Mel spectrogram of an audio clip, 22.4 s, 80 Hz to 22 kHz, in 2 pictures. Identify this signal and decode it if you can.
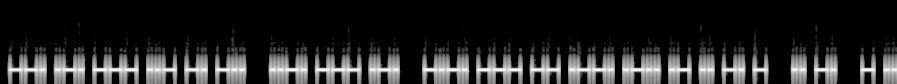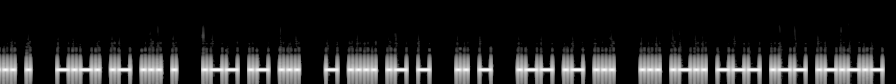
Morse code, heard as a keyed tone, about 25 wpm, 700 Hz. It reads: GROUND FOR COMPLAINT IN THE CASE WAS THAT IT WAS SLOW.
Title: Sentences from Top 1400 Words 25wpm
